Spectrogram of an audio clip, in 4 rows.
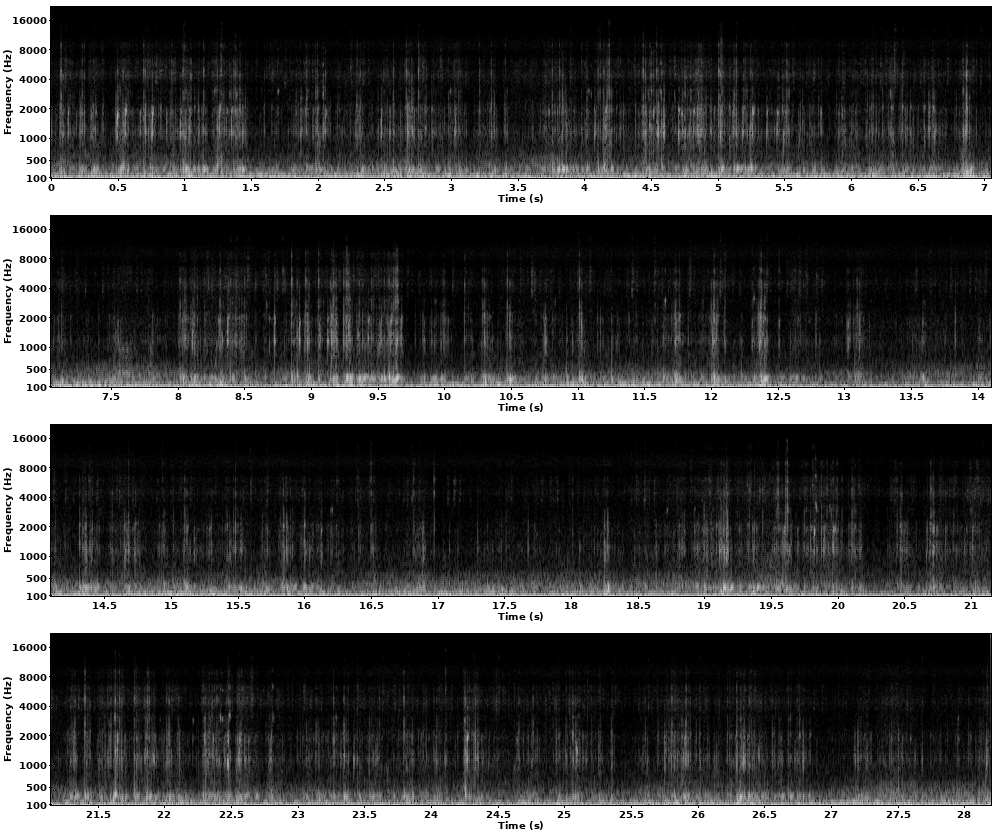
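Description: Chevy Colorado ZR2 pickup driving steadily on a gravel dirt road, heard from inside the cab: a loud, constant low rumble of tyres, suspension and engine, with many small ticks from loose gravel.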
